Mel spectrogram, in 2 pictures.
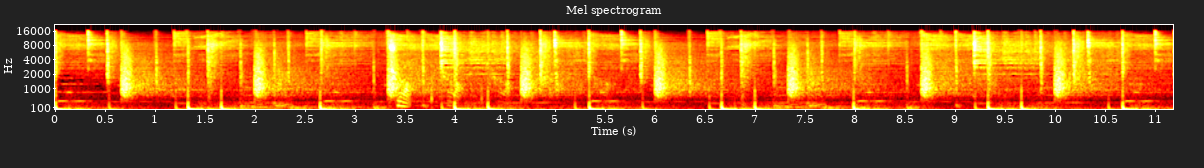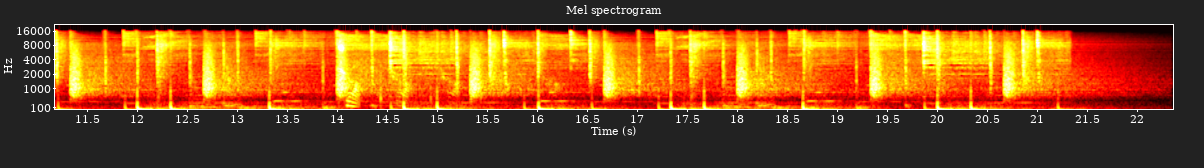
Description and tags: Hip hop beats vinyl
a hip hop beat oldskool sound
beat, beats, dnb, drum, drum-loop, drums, loop, percs, rhythm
